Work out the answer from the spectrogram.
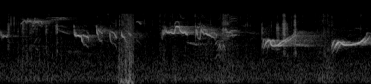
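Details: Eurasian siskins feeding at a bird table in Kolmården, Sweden, recorded close from the ground: overlapping high twitters, then two loud upslurred whistled calls near the end, with a sharp tap early on.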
